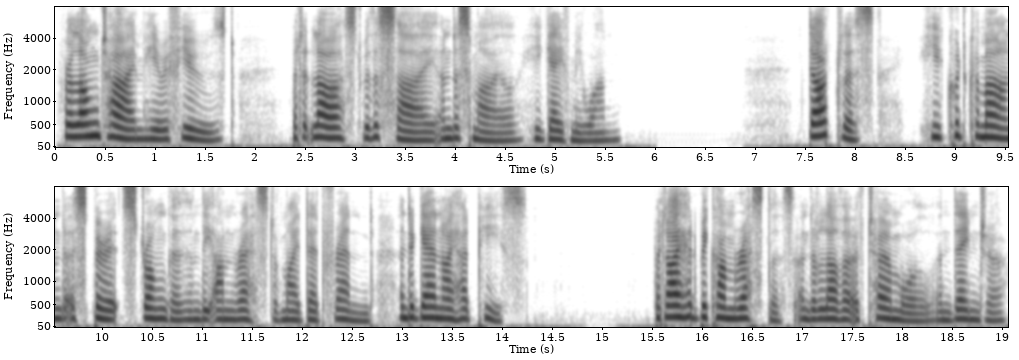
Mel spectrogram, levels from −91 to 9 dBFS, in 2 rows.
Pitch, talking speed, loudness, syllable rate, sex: 200 Hz, 155 wpm, -19 LUFS, 4.6 syllables/s, female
